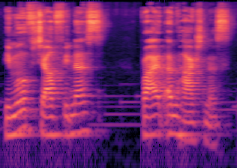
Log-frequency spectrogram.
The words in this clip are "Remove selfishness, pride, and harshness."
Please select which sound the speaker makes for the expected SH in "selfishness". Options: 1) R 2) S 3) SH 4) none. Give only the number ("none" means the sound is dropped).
4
